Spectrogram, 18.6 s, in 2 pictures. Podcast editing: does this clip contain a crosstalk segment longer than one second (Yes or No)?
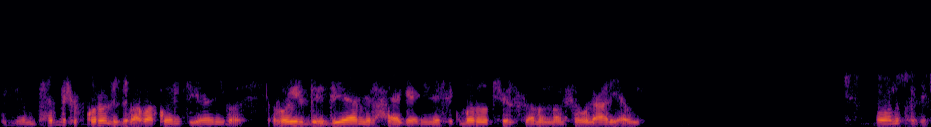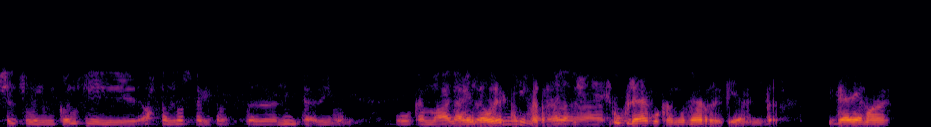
Yes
